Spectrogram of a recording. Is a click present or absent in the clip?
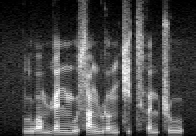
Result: absent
